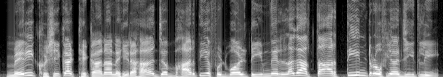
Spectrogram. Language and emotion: Hindi, happy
